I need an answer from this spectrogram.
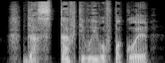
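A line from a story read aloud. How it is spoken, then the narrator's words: Irritated. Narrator (Russian): раздраженно бросила Лара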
